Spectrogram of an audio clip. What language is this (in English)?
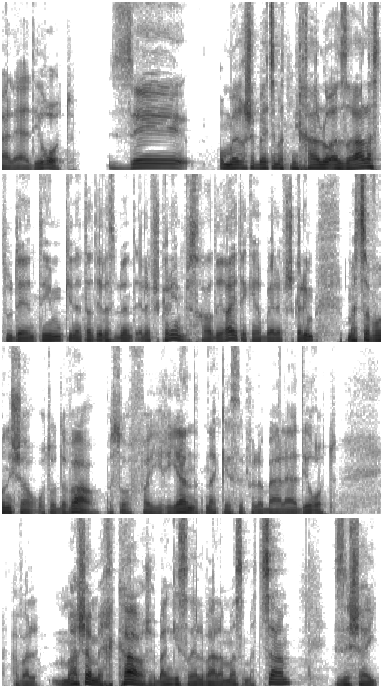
Hebrew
